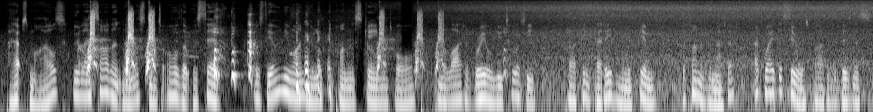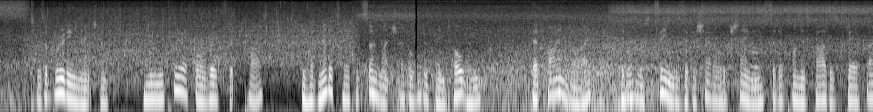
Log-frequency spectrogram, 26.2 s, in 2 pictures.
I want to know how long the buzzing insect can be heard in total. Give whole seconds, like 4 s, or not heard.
6 s.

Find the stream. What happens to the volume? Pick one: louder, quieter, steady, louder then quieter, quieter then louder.
louder.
